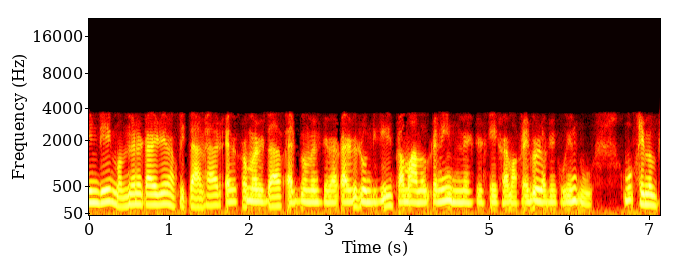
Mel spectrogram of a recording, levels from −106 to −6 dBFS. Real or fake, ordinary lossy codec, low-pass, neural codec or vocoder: fake; AAC, 32 kbps; 3.6 kHz; autoencoder, 22.05 kHz, a latent of 192 numbers a frame, VITS, trained on many speakers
